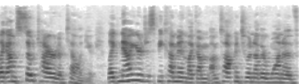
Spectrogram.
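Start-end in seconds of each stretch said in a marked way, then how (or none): none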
